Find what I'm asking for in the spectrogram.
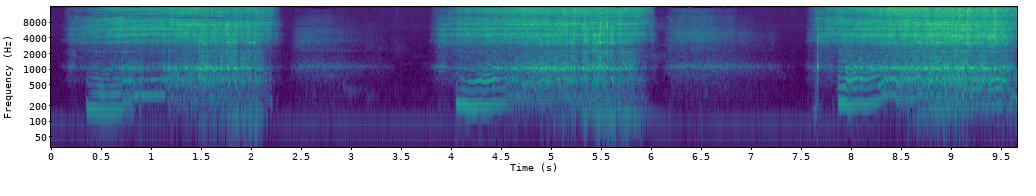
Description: Proof that you do actually snore a little! Lol. :-)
